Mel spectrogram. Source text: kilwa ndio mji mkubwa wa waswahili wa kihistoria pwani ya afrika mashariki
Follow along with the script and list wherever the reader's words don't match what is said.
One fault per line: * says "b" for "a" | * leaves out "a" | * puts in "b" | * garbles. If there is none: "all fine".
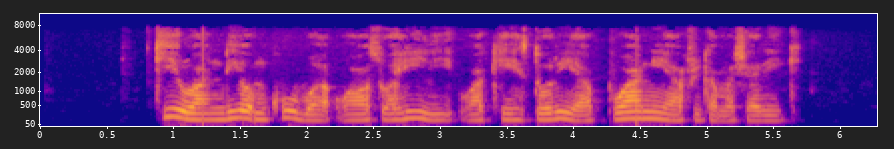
* leaves out "mji"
